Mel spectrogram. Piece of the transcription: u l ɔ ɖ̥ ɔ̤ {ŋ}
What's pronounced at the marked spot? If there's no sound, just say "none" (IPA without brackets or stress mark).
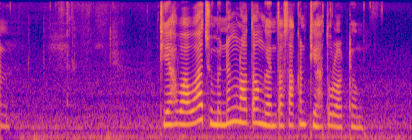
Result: ŋ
